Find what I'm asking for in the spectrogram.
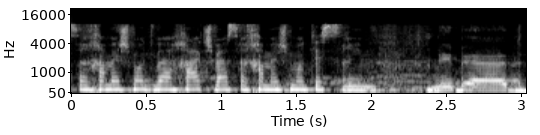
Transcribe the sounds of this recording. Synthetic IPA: sʁχameʃmo̞ːtveaχatʃvasʁχameʃmo̞ːtesʁim | mibead̪

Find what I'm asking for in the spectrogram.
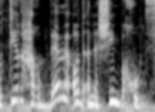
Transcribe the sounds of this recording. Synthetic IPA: otiʁhaʁbe̞me̞ʔo̞da̰naʃimbaχut͡s

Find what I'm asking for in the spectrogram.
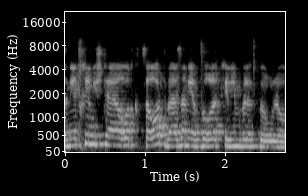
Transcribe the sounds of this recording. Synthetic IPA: anijat̪χilmiʃtejaʁo̞t̪kt͡saʁo̞t̪veazaniaːvo̞ʁlake̞limvelape̞ulo̞

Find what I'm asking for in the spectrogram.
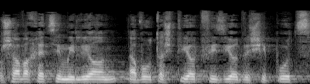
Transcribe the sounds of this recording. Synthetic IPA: ʃavaχet͡similjo̞navuʁt̪aʃtijotfizijotveʃiput͡s

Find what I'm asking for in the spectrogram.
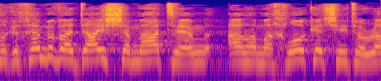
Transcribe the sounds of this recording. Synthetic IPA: əkəχɛnbəvadajʃamatʰɪmalˠhamaχlˠokɛdʃiːtɔɹa

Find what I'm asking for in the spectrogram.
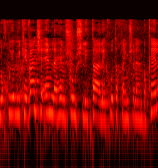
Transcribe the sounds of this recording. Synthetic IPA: meχujemikejvanʃeʔenlaɦe̞mʃumʃlitalejeχuthaχaimʃelaɦembakele

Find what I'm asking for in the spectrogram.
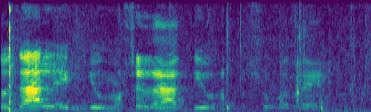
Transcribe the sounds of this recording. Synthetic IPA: od̪alekiumoʃelad̪ijunaχaʃuvaze

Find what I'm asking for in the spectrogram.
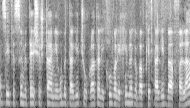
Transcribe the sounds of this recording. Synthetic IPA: nsifesʁimvet̪e̞jʃaʃtaimiʁubetaːɡid̪ʃeuχlathalikuvaliχimleɡabavketaːɡid̪beafala

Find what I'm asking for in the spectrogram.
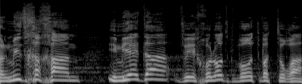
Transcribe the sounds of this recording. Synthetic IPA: talmidχaχam | imjedavejeχo̞lo̞t̪ɡvootbato̞ʁa

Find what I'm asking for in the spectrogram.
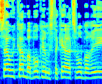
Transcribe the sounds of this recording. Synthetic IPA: sawikambabo̞ke̞ʁmist̪ake̞lalat͡smo̞baʁi

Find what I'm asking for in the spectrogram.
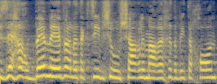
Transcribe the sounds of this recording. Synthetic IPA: zeɦaʁbemeeve̞ʁlet̪akt͡sivʃeuʃaʁlemaːʁe̞χethabit̪aχo̞n

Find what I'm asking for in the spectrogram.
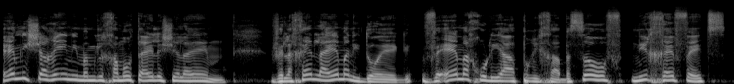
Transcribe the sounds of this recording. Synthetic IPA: emniʃaʁimimhamilχamo̞tae̞le̞ʃe̞lahe̞mve̞laχe̞nlahe̞manido̞e̞ɡveʔemaχulijapʁiχabaso̞fniʁχe̞fe̞t͡s

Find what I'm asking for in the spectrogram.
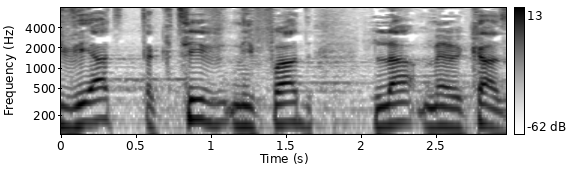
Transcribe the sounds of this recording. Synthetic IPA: viat̪ːakt͡sivnifʁad̪ | lameʁkaz

